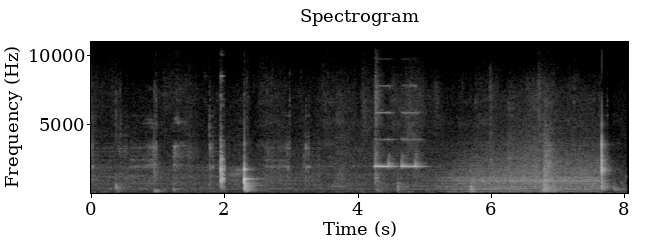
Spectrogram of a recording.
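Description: A convection microwave preheating to 180 degrees beeps three times in quick succession a little after four seconds in. Before the beeps there are two sharp knocks about two seconds in, and after them a steady hum that ends with a click near the end.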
